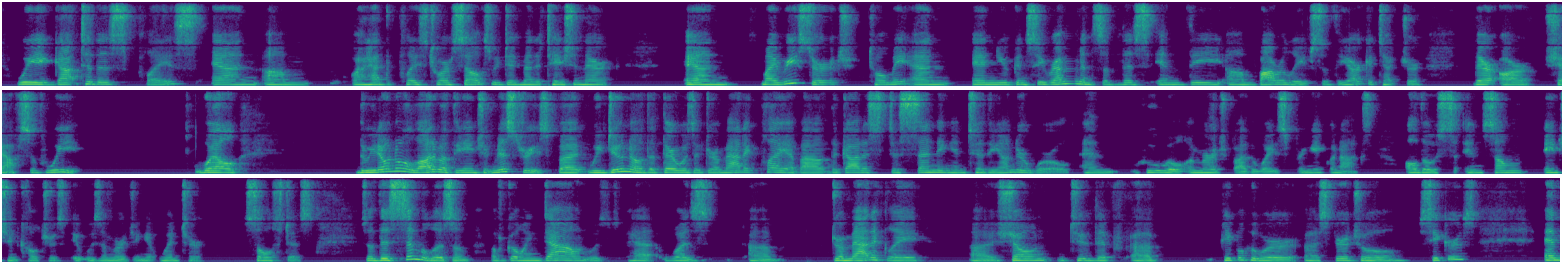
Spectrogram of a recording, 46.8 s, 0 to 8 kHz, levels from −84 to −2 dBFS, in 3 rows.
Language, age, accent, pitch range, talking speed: English, 50-69, American, 155-190 Hz, 140 wpm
